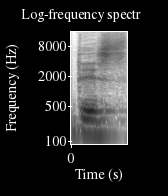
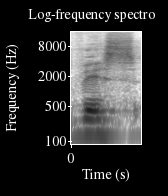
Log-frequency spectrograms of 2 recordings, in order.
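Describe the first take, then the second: First: It starts with a th made between the teeth. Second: It starts with a replacement sound, not th. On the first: The speaker calls it right. "putting your tongue in front of your teeth" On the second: The speaker calls it wrong. "Londoners speaking Cockney ... can't pronounce the th ... they're saying"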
